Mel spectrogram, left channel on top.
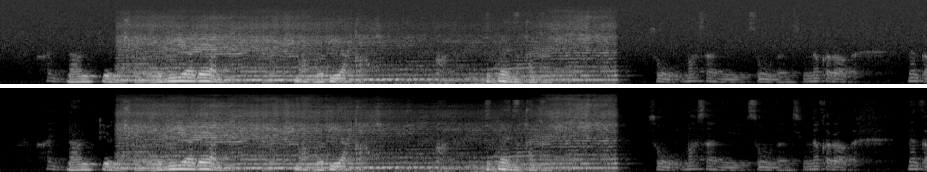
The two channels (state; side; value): noise; left; hiss, 13 dB below the sound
